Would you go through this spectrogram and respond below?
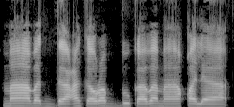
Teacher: وما میم پر کھڑا زبر ہے 2 حرکات کھینچیں گے، قلا قاف کو پر پڑھیں گے اور جلد پڑھیں گے، لام پر کھڑا زبر ہے 2 حرکات کھینچیں گے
